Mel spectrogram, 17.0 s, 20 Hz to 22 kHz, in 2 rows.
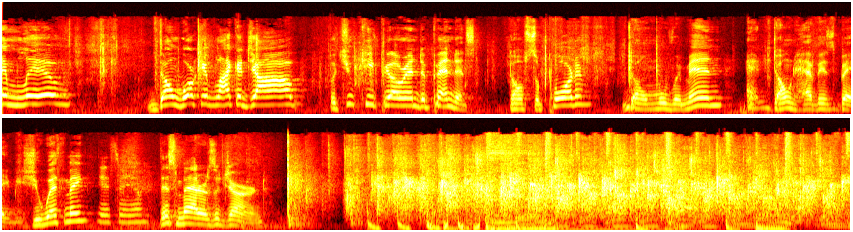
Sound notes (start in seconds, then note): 11.6 applause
